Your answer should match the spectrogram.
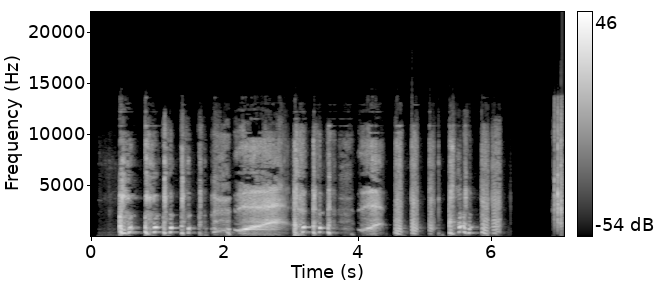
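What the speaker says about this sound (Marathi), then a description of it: "मावशी जरा आरामाने खोकला" A woman in a cartoon doctor's-clinic comedy coughs repeatedly, harsh close-up bursts in quick clusters with a couple of longer, strained rasping coughs in between.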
